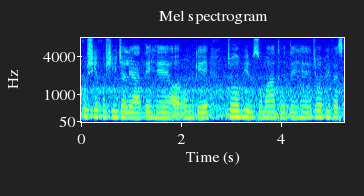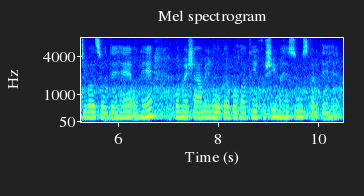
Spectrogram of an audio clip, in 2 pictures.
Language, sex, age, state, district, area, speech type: Urdu, female, 18-30, Telangana, Hyderabad, urban, spontaneous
